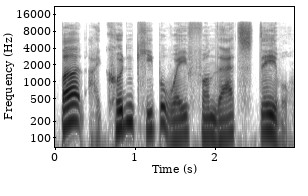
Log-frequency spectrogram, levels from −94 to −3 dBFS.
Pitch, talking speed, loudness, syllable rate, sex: 120 Hz, 160 wpm, -20 LUFS, 3.6 syllables/s, male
